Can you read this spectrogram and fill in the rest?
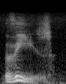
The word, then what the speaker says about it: these: Sentirete che nella prima parola il suono della vocale è molto più breve. – This. These. – Inoltre la prima S si pronuncia come nella parola rosso, mentre la seconda ha il suono simile alla S di rosa.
